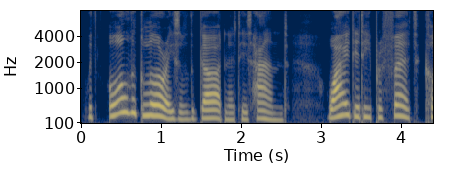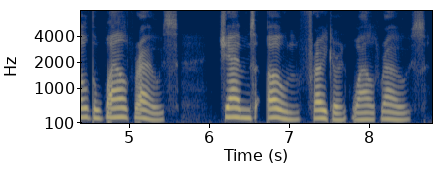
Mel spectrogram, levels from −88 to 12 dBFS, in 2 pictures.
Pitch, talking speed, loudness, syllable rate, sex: 220 Hz, 155 wpm, -19 LUFS, 3.8 syllables/s, female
